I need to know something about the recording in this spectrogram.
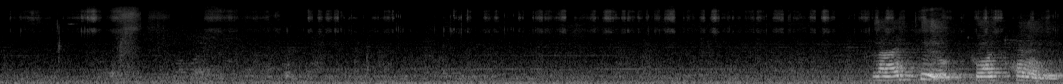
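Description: Steady background noise of a subway platform with a train standing at it. Near the end a much louder pitched sound starts, its tones stepping up and down and then falling away.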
